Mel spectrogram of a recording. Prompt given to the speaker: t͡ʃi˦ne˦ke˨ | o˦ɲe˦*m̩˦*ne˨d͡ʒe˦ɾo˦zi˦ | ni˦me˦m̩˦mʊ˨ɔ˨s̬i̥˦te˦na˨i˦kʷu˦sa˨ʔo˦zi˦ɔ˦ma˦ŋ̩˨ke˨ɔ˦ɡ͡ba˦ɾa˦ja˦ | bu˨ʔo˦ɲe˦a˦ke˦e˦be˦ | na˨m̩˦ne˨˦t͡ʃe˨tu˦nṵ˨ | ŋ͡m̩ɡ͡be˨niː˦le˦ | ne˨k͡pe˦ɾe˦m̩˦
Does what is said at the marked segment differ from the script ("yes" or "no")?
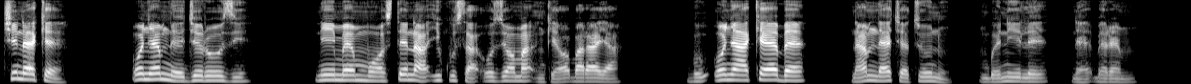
no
